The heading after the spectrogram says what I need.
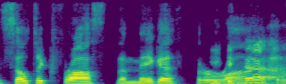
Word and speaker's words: Celtic Frost: Oh, it's but Celtic, not Celtic. My bad. I used to pronounce it Celtic Frost too, and now I say because I think Tom G. Ward says Celtic Frost, so I'm gonna go with the guy that fucking's in the band pronunciation.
